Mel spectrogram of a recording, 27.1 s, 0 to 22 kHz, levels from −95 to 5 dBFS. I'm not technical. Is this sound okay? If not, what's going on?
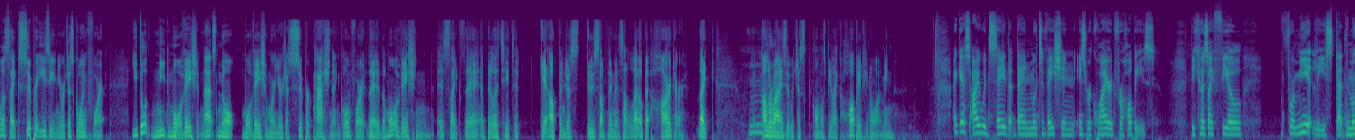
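No. From 5.79 s to 17.79 s there's an adaptive stream at a lower bitrate. The connection slowed, so the player switched to a lower-quality copy. The speech turns dull, with more codec artefacts, with nothing above 12.2 kHz. It switches back sharply, without any gap.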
